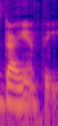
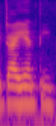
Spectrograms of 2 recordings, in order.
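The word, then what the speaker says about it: Dianthe: that's how it's pronounced. It's d i a n t h e. So, I assume it's Diantha.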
